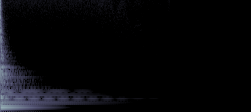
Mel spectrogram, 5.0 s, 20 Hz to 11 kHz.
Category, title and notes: Music > Solo percussion
Hi Tom- Oneshots - 26- 10 inch by 8 inch Sonor Force 3007 Maple Rack
roll, beats, fill, studio, tom, hitom, oneshot, acoustic, velocity, drum, beat, instrument, rimshot, hi-tom, beatloop, tomdrum, perc, drums, percs, kit, percussion, flam, drumkit, rim, toms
